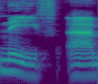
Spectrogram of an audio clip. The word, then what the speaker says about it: Nev: called I think it's Neve Schuman uh but his first name is spelled Nev so I've normally mispronounced it as never but his name is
